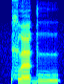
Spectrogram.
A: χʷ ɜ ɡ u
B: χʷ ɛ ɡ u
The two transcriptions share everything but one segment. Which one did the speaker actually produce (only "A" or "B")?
A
